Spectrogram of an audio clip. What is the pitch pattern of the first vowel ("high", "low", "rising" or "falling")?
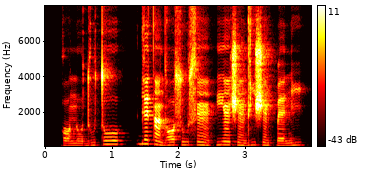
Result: low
